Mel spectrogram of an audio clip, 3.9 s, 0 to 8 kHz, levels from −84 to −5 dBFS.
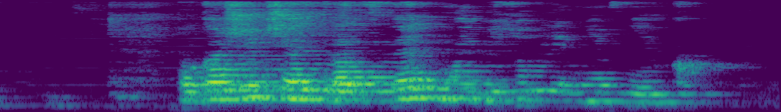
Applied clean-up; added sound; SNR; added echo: classical method WPE with log-MMSE.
